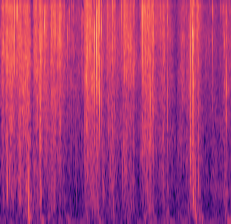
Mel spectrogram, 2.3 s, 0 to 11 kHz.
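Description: Crinkling and tearing of a Nimm 2 candy wrapper as it is unwrapped: a few sharp crackly bursts over soft, continuous rustling, with no voices.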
